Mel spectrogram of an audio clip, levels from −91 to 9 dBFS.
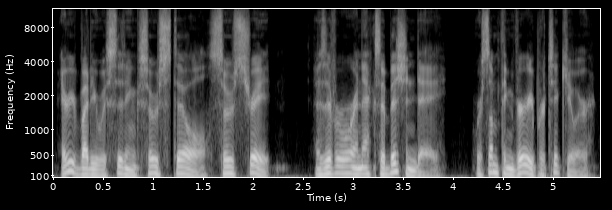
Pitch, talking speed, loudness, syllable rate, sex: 115 Hz, 185 wpm, -15 LUFS, 7.2 syllables/s, male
